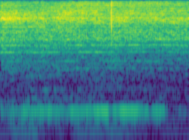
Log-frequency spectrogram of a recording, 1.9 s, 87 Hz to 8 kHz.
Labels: {"label": "anthrophony, boat engine", "recorder": "SoundTrap 500"}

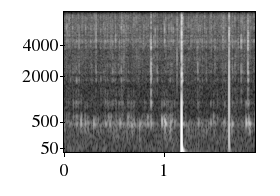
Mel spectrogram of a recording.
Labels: {"label": "ambient", "recorder": "HydroMoth"}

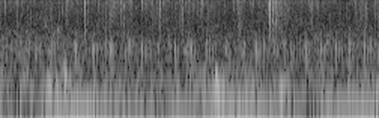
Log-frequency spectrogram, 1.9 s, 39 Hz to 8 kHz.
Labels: {"label": "biophony, rattle", "recorder": "SoundTrap 500"}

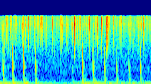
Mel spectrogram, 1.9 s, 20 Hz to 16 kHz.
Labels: {"label": "biophony, knock", "recorder": "SoundTrap 300"}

